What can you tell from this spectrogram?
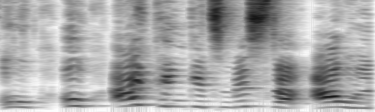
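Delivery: ordinary delivery, nothing marked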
